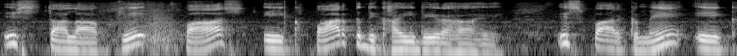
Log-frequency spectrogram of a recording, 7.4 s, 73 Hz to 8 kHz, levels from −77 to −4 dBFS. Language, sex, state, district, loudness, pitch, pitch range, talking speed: Hindi, male, Madhya Pradesh, Dhar, -17 LUFS, 125 Hz, 115-160 Hz, 115 wpm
